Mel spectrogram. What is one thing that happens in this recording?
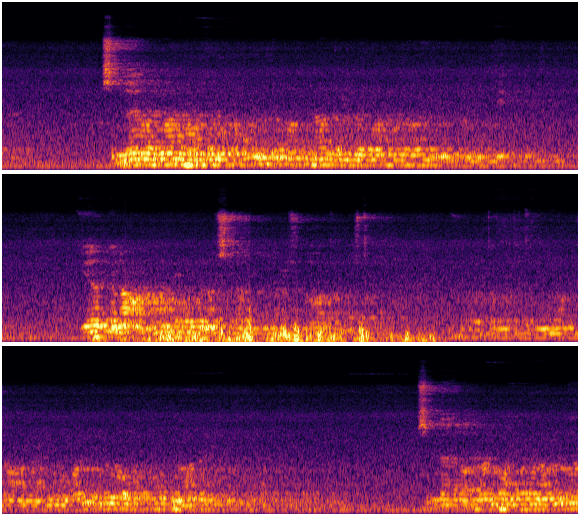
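A man chants in long melodic phrases through a loudspeaker in a large echoing hall.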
